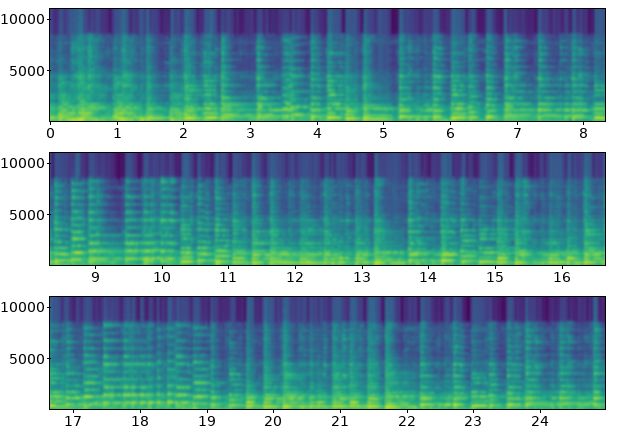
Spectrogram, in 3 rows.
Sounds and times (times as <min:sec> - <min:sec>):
Mandolin: 0:00.0 - 0:24.9
Ukulele: 0:00.0 - 0:24.9.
